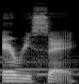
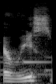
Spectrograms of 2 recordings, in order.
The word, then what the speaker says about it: Erice: where our main character, now it's pronounced in Japanese, Erice, like spelled out E-R-I-S-E. So I'm going to call her Erice. I like Erice more.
